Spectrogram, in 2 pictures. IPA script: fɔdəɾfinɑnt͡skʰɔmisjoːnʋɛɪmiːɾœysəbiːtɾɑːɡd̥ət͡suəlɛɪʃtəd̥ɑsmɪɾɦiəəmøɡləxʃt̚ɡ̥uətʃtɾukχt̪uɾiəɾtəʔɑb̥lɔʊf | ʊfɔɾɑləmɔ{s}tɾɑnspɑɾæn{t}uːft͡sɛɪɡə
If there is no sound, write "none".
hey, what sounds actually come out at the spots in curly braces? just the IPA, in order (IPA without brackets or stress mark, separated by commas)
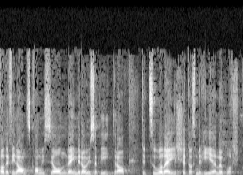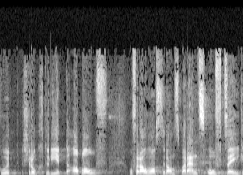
s, t͡s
